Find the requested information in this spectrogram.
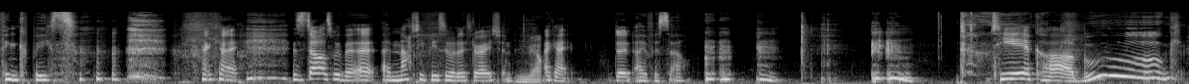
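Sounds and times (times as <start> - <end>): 
speech: 0.0 - 9.2, 9.9 - 11.8
person clearing throat: 7.0 - 7.9, 8.7 - 9.8.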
